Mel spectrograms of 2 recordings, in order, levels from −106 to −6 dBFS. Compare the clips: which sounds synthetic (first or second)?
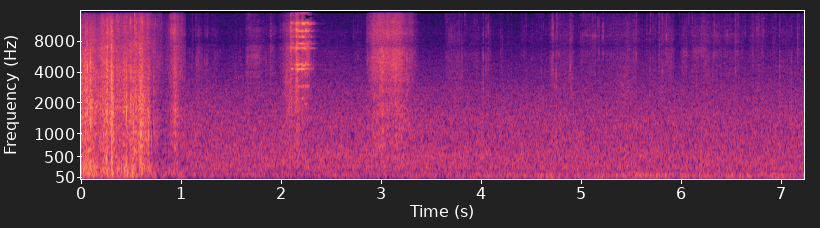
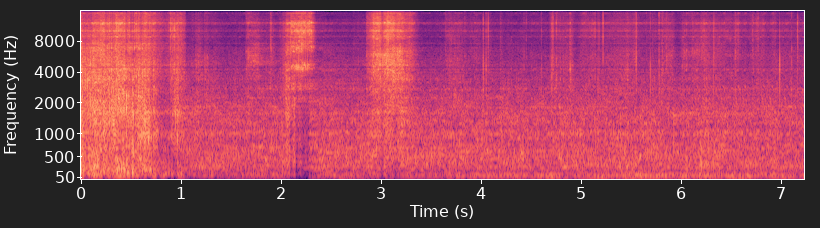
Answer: second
